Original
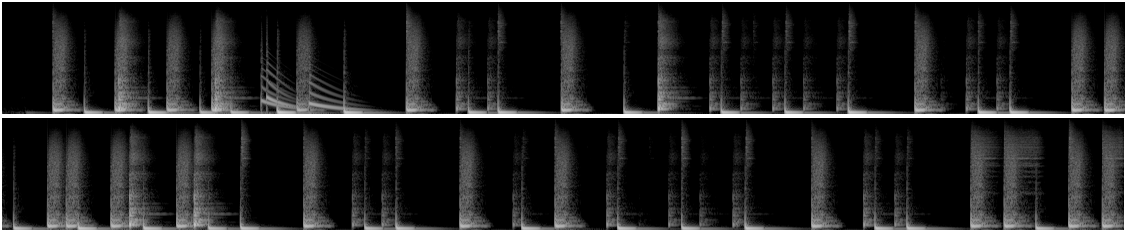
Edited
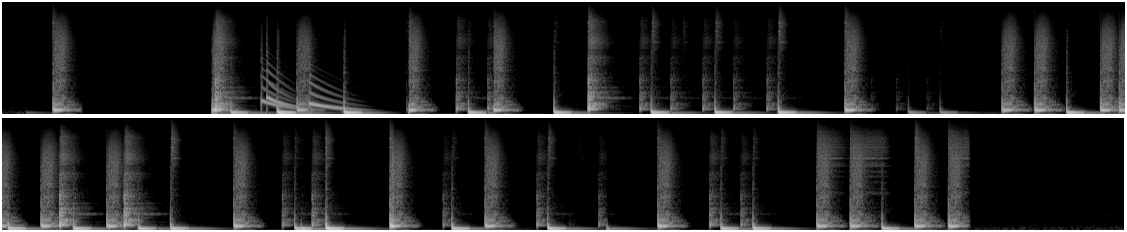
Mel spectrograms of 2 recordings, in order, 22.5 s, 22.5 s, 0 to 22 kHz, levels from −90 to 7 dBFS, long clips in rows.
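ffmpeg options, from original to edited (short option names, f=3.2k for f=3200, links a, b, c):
-filter_complex "[0:a]asplit=10[a][b][c][d][e][f][g][h][i][j];[a]atrim=end=0.8,asetpts=PTS-STARTPTS,afade=t=out:st=0.796:d=0.004:c=hsin[k];[b]atrim=start=0.8:end=2.1,asetpts=PTS-STARTPTS,volume=0[l];[c]atrim=start=2.1:end=4.07,asetpts=PTS-STARTPTS,afade=t=in:d=0.004:c=hsin,afade=t=out:st=1.48:d=0.49[m];[d]atrim=start=4.07:end=4.922,asetpts=PTS-STARTPTS,afade=t=in:d=0.004:c=hsin[n];[e]atrim=start=5.618:end=9.6,asetpts=PTS-STARTPTS,afade=t=out:st=3.682:d=0.3:silence=0.0891251[o];[f]atrim=start=9.6:end=10.52,asetpts=PTS-STARTPTS,volume=-21dB[p];[g]atrim=start=10.52:end=14.922,asetpts=PTS-STARTPTS,afade=t=in:d=0.3:silence=0.0891251[q];[h]atrim=start=14.918:end=15.852,asetpts=PTS-STARTPTS,volume=7dB[r];[i]atrim=start=15.848:end=17.982[s];[j]atrim=start=18.818[t];[k][l][m][n]concat=n=4:v=0:a=1[u];[o][p][q]concat=n=3:v=0:a=1[v];[u][v]acrossfade=d=0.004:c1=hsin:c2=hsin[w];[w][r]acrossfade=d=0.004:c1=hsin:c2=hsin[x];[x][s]acrossfade=d=0.004:c1=hsin:c2=hsin[y];[y][t]acrossfade=d=0.004:c1=hsin:c2=hsin"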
